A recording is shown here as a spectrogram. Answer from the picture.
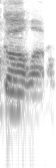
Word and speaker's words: Gala: I even looked that up of how to say it, and it is Gala.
